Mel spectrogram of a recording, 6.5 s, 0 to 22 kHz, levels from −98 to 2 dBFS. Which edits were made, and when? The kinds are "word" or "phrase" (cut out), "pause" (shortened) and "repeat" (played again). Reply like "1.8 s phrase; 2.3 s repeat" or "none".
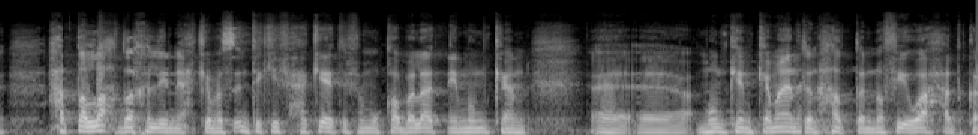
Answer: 3.0 s word; 5.3 s word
